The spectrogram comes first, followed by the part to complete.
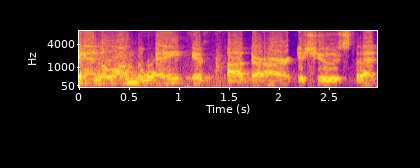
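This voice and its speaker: A man talks at a moderate pace with medium pitch. Noticeable background noise and audible room echo surround him. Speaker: public safety consultant. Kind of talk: presentation to council. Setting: video call. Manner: slightly slurred.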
